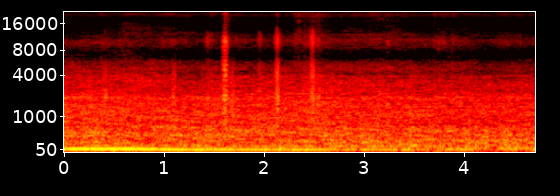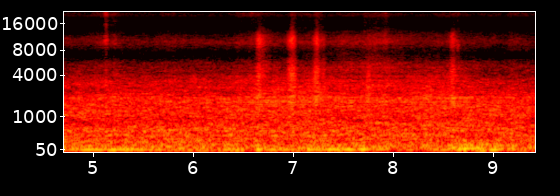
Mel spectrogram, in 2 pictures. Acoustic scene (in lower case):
residential area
